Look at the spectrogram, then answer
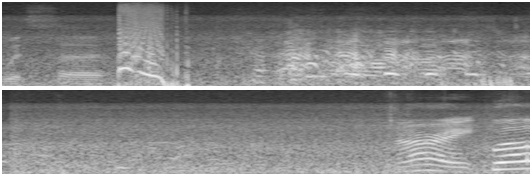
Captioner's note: disc scratches, laughter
